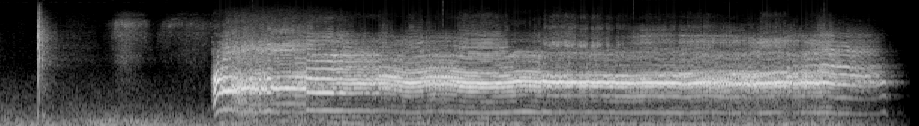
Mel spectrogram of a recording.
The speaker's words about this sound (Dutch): doet van die lotion op zijn wangen, kletst zijn handen tegen zijn kaken en gilt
